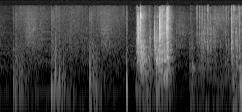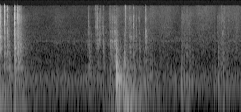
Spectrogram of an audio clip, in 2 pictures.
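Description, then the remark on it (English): A locked door is tried but stays shut: several sharp clicks and knocks, then louder rattling thuds as it is pushed and pulled against the lock, with a low hum behind. “The door is locked.”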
